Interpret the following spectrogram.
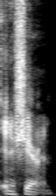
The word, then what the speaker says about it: Inisherin: like it's just pronounced it's just pronounced in airan and they they pronounce it like that like Ed Sheran but in cheran yeah exactly okay got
